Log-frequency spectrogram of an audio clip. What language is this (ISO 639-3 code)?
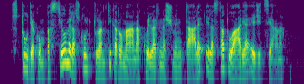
ita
